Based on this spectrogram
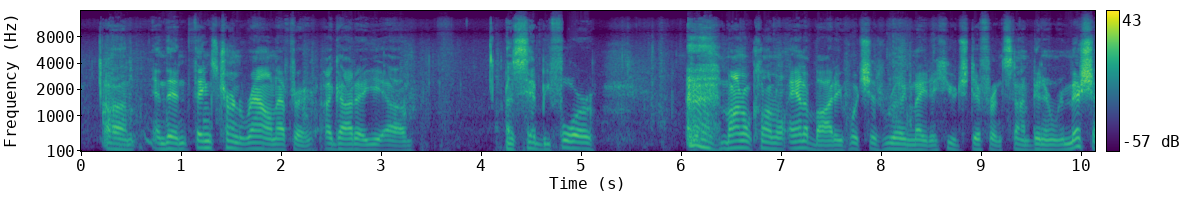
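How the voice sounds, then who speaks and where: Against noticeable background noise, a man with a fairly high voice speaks at a moderate pace with fairly even intonation. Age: 60s. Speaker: vlogger building a stone cottage. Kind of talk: casual vlog talk.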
